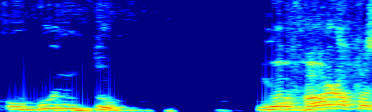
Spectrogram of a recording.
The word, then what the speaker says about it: Ubuntu: So in the African continent, there is a community called Ubuntu.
